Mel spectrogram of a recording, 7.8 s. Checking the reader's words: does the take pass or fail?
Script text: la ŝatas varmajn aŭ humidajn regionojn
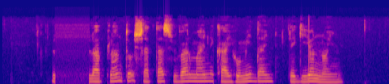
fail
